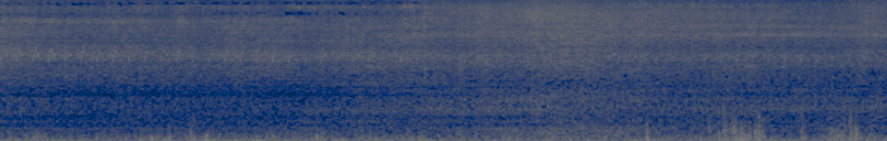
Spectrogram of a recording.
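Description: A boat engine rumbles offshore.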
